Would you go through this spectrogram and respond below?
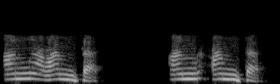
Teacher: جو نون ساکن کی جو آواز ہے اس کو بالکل ظاہر کر کے پڑھیں گے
